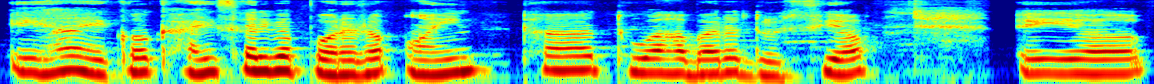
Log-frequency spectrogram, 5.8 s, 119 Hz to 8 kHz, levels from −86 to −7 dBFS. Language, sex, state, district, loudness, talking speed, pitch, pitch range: Odia, female, Odisha, Khordha, -15 LUFS, 125 wpm, 215 Hz, 205-235 Hz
